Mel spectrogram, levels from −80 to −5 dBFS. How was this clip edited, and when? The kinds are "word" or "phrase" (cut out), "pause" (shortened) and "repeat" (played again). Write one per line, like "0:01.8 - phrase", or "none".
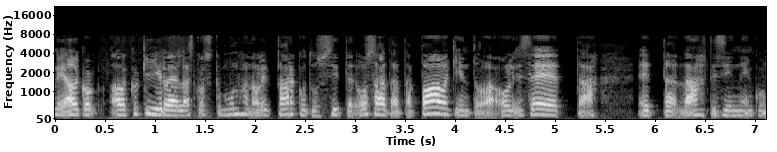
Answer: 0:01.4 - phrase
0:02.2 - word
